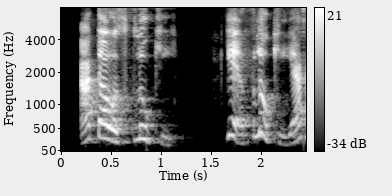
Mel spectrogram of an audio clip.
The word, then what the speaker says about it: Flukey: going to talk about is it is it floki i thought it was flooky yeah flookie i said it then i say flookie i thought i said fluky stoves yeah i said it right yeah flukey okay well well yeah let's go ahead because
